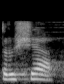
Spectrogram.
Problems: constant background noise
